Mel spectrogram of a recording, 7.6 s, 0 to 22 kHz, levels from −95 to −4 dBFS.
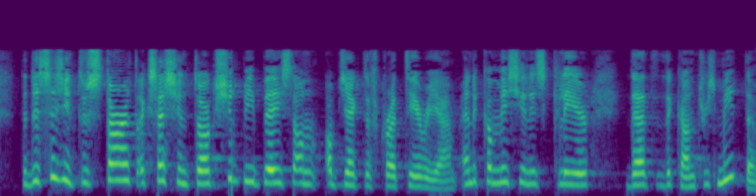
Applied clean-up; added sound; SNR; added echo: none; none; none; none.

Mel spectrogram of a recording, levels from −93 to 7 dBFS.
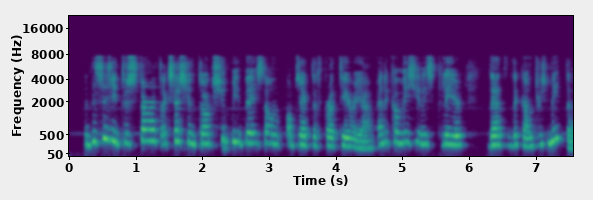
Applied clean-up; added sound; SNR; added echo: neural mask model DeepFilterNet 3.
